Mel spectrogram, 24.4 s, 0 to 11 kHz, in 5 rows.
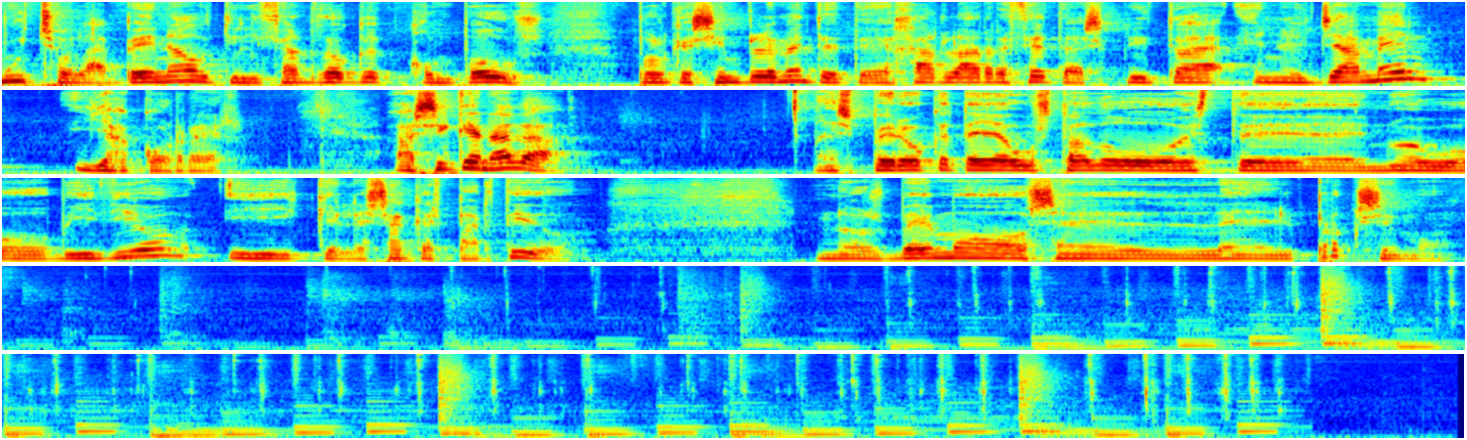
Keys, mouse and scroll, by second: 13.4 click, 24.2 click.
